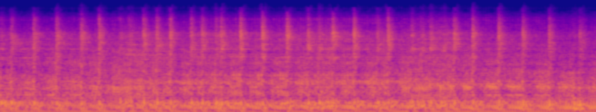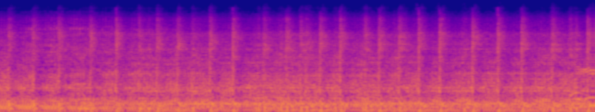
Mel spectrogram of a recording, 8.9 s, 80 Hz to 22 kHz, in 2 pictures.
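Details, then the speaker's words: 2023 Yamaha YZ250 two-stroke with new Boyesen Rad Valve, on stand at freezing temperature: first-kick cold start, crisp steady idle on choke with fast even popping and no surging, not revved; runs cleanly, sounds crisper, jetting untouched. "it's freezing out, so I don't want to go revving on the bike. It's just idling on its choke. Not bad."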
